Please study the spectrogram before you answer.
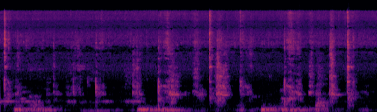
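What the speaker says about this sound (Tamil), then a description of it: "இஞ்சி பூண்டு சேர்த்துட்டு இஞ்சி பூண்டு நல்லா பொரிஞ்சு வரட்டும்." Ginger and garlic fry in hot oil, crackling and sizzling in bursts while a spoon stirs and scrapes against the pan, with clicks and clatters spread across the whole span.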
